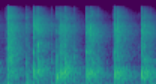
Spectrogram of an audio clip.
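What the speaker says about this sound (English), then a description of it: "Let's clap for you." A few people clap for a student in a casual group setting, producing a handful of close, loud, irregular hand claps spaced about a quarter second apart.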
